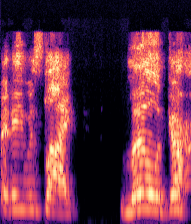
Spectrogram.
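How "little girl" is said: raised, put-on English accent. Retelling the priest's reply during clergy training, imitating an english accent. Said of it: "in his English accent".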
